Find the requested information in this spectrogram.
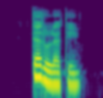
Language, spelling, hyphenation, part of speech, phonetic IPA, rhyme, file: Hungarian, területi, te‧rü‧le‧ti, adjective, [ˈtɛrylɛti], -ti, Hu-területi.opus
- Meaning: territorial, regional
